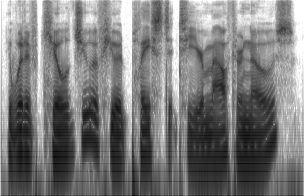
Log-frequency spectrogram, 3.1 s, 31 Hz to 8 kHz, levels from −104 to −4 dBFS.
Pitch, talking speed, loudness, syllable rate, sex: 100 Hz, 295 wpm, -20 LUFS, 6.0 syllables/s, male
